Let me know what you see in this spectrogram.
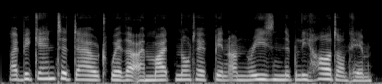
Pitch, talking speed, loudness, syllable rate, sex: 210 Hz, 220 wpm, -17 LUFS, 5.6 syllables/s, female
